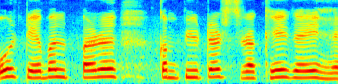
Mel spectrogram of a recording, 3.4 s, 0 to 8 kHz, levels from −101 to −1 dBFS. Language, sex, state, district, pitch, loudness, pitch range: Hindi, female, Uttar Pradesh, Shamli, 255 Hz, -13 LUFS, 240-265 Hz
